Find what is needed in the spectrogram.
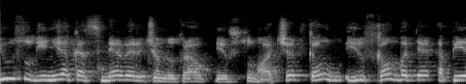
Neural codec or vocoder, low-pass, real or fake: codec, 24 kHz, 0.9 kbps, WavTokenizer, medium speech release version 2; 10.8 kHz; fake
